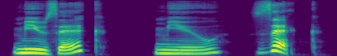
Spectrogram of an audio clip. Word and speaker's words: music: Because the syllable is open. A syllable is a small part of a word with one vowel sound. Music, mu, zik.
